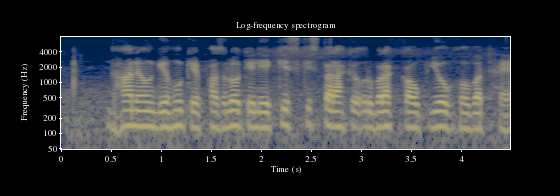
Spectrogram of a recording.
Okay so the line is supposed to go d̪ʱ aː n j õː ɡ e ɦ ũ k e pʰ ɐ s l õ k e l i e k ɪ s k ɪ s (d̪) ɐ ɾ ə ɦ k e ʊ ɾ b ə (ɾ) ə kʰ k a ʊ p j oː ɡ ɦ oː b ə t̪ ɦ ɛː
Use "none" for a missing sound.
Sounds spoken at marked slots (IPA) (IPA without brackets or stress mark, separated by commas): t̪, ɾ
